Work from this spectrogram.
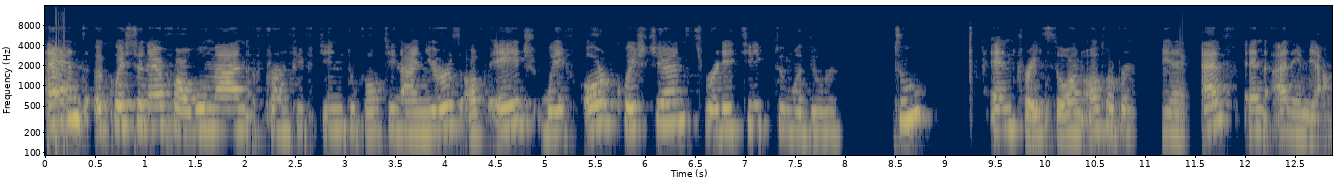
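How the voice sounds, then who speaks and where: Someone speaks with a French accent at a fairly slow pace. Pitch variation is ordinary. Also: woman, fairly high pitch for a woman. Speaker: webinar trainer. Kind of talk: webinar presentation. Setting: online webinar. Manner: halting.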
